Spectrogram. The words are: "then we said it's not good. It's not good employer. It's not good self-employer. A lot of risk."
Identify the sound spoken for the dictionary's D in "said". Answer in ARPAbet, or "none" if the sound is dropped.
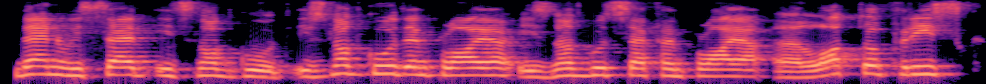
D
